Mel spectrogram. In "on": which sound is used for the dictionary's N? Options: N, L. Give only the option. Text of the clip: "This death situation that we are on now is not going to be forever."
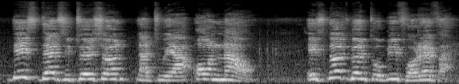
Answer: L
